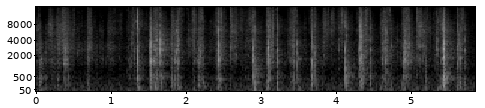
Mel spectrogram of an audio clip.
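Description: Oracle cards shuffled by hand in quick, crisp riffling bursts, close to the listener with a steady irregular rhythm and no one talking.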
